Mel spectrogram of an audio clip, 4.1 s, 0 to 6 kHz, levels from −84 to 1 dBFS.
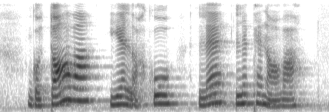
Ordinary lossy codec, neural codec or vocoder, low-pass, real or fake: none; none; 5.4 kHz; real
